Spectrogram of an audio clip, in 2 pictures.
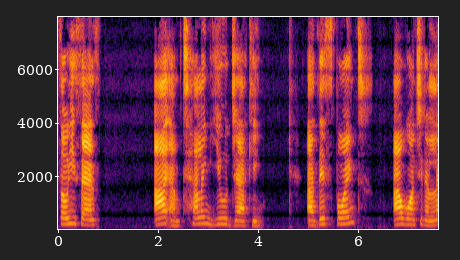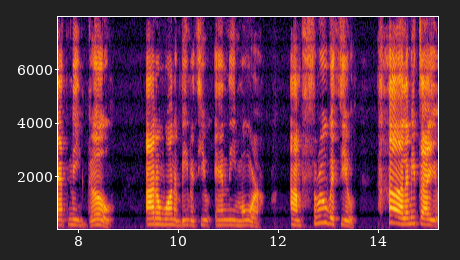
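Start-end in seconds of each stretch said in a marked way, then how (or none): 1.9-13.6 slow, drawn-out, deliberate voice, each word carefully laid out. Retelling how a man told a woman he was through with her, imitating his slow voice. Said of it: "he put on his slow voice".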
